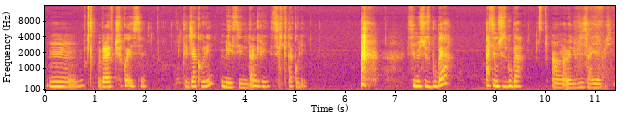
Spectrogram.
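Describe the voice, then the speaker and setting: A woman's voice: mid-range voice, steady tone, moderate pace, vocal fry, long pauses, warm tone, slightly rough. A woman playing a chatty school supervisor. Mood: teasing. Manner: rambling, slangy, teasing. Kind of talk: comic POV sketch.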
